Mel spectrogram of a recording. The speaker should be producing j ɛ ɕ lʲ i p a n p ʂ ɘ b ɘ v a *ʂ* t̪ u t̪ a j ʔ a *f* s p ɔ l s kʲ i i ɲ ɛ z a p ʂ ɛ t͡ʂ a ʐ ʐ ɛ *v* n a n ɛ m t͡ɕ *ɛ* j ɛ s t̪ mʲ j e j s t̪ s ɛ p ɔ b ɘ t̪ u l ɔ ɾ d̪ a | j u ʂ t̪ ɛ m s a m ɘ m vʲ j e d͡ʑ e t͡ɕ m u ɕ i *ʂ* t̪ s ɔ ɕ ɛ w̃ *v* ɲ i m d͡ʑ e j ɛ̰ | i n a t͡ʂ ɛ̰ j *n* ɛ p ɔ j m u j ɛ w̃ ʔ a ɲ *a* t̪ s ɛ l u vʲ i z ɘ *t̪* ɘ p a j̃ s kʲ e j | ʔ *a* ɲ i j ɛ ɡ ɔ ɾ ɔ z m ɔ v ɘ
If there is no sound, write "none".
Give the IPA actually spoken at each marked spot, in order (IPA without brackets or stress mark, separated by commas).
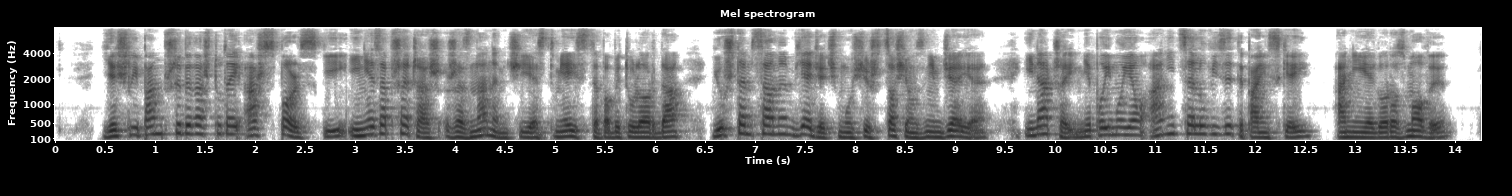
ʂ, ʂ, z, i, ʂ, z, ɲ, i, t̪, a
